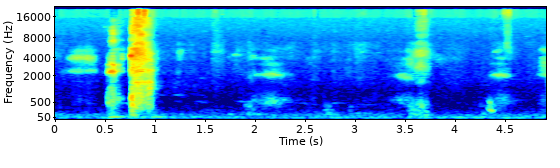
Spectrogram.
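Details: Sneezing fit of unknown cause after an hour of nasal irritation, allergy medication already taken: a quick catch of breath, then one forceful sneeze, followed by soft sniffing and breathy sounds in a quiet room.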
